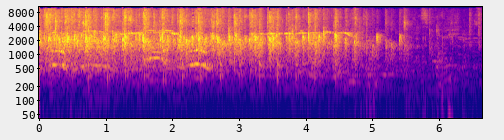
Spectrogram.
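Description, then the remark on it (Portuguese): A crowd claps steadily in sustained applause, dense and fairly loud for several seconds, then thins out and fades toward the end. “Uma salva de palmas aí”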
